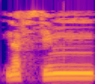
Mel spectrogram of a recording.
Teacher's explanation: كأن الغنة انتهت فننطقها ميم مباشرة · Term: الإقلاب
